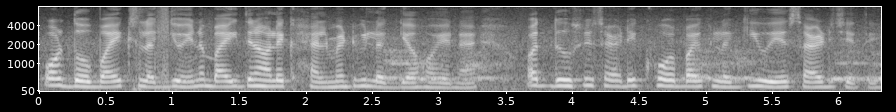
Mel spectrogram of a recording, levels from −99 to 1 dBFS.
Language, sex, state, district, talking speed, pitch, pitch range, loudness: Punjabi, female, Punjab, Pathankot, 245 wpm, 195 Hz, 180-215 Hz, -15 LUFS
